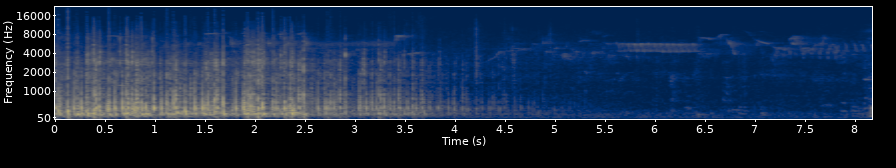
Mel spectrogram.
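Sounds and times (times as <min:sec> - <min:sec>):
several horses galloping off: 0:00.0 - 0:05.2.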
